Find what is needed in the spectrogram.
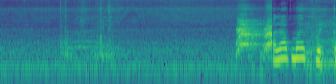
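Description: Suji jalebi batter frying in a pan of hot oil, a quiet steady sizzle. About three seconds in, a woman's voice cuts in, much louder, breaking off and starting again.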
